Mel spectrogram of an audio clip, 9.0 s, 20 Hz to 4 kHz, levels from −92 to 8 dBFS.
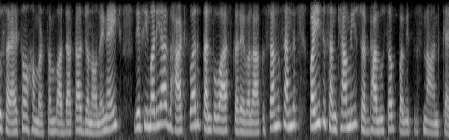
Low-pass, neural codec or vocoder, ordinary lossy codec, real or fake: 3.6 kHz; codec, 16 kHz, 0.7 kbps, FocalCodec; Opus, 32 kbps; fake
